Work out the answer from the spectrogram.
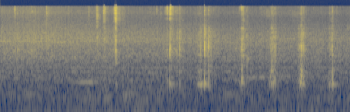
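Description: Eating sounds: a run of short, sharp mouth clicks and smacks of chewing, about two a second, starting a second and a half in.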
